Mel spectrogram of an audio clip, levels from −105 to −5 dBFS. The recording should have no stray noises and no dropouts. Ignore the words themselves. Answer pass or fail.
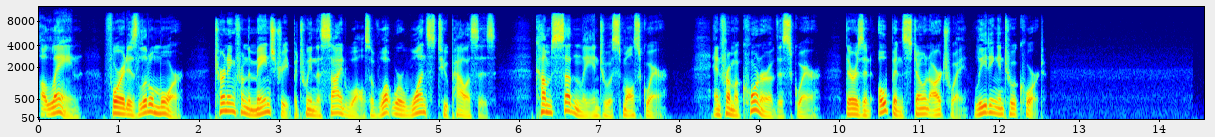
pass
